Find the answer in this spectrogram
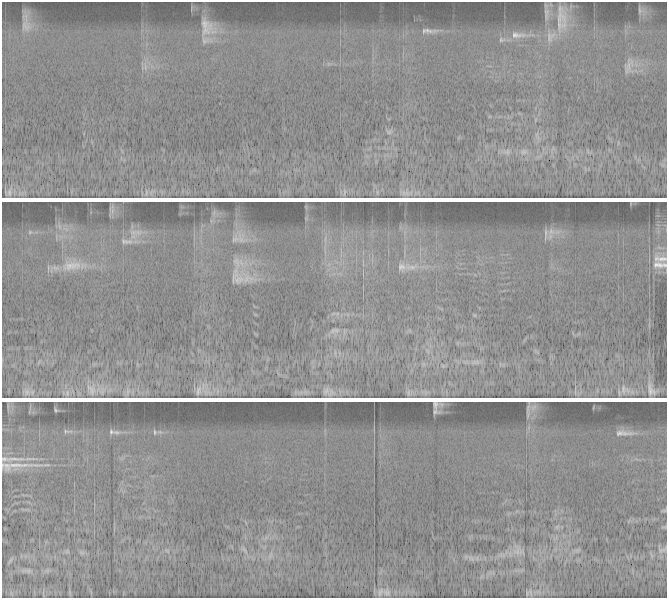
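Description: A basketball bouncing and being dribbled on an indoor court floor, with irregular low thumps throughout, short high sneaker squeaks, and players' voices echoing in the hall.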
